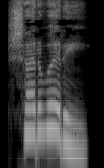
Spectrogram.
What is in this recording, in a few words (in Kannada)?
"ಶಾರ್ವರಿ", kannada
